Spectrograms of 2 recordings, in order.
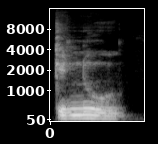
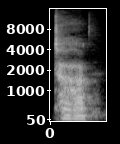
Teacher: But you might notice that G on the end of the word I'm saying, genug, sounds like a K. So when G comes at the end of a word, it takes on a slightly sharper form, more of a k sound.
